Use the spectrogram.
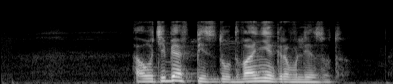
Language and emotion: Russian, angry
